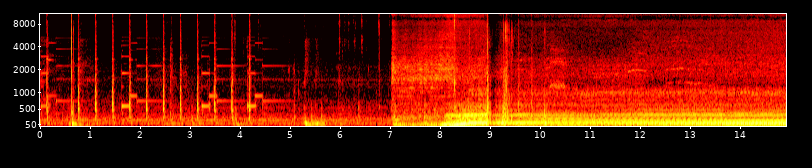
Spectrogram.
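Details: 1000HP twin-turbo Mustang started after replacing a cracked alternator to fix voltage issues: a few light clicks, then the engine catches and settles into a deep, steady, smooth idle.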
